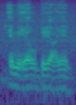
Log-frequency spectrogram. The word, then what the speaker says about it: Melbourne: Other things we do is drop letters out of words. Like Melbourne is how it's supposed to be pronounced. It's Melbourne, Melbin, Melbourne. Brisbane, Brsbun, Brisbane. That's Brisbane, as the Americans would say.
